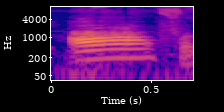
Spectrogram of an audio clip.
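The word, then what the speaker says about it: awful: क्या होता है ये ऑफुल होता है, क्या होता है ओ वह नहीं, वह का साउंड एट्रीब्यूट किया हुआ नहीं तो क्या बनेगा ऑफुल, और फिर क्या लिखा है ऑकवर्ड, क्या है ऑकवर्ड।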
